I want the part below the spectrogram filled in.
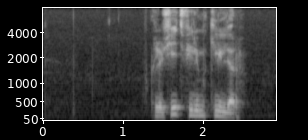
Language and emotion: Russian, neutral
